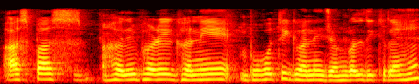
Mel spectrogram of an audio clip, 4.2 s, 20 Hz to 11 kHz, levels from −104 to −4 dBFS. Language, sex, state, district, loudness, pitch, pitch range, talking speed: Hindi, female, Bihar, Jamui, -28 LUFS, 195 Hz, 190-210 Hz, 145 wpm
